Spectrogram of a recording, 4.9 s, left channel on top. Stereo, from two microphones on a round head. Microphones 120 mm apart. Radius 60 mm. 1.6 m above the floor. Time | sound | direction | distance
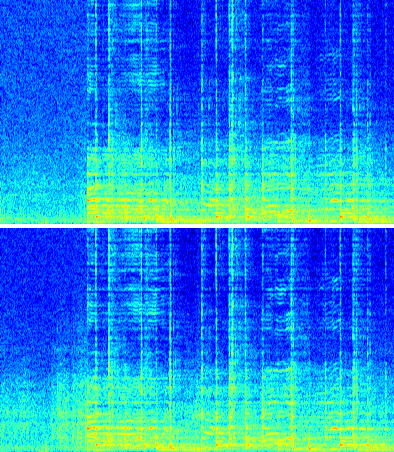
1.1 | singing | 15° right (ahead or behind) | 1.9 m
